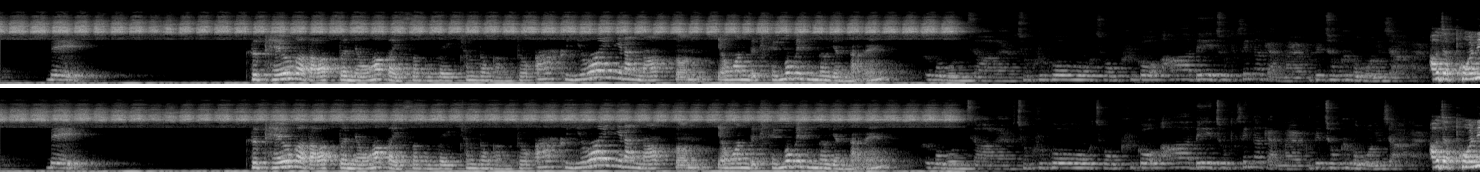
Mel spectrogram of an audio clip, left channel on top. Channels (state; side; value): normal; both; correlation 0.48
